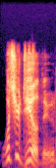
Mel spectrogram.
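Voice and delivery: a hammed-up what's your deal; mock exasperated. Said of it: "I'm like".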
